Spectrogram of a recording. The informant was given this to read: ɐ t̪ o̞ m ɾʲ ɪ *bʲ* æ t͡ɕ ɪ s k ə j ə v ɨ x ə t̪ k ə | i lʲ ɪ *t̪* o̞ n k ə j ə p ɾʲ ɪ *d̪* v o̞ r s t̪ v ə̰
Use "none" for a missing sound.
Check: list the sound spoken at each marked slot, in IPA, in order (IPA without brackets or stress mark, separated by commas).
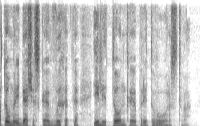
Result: bʲ, t̪, t̪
